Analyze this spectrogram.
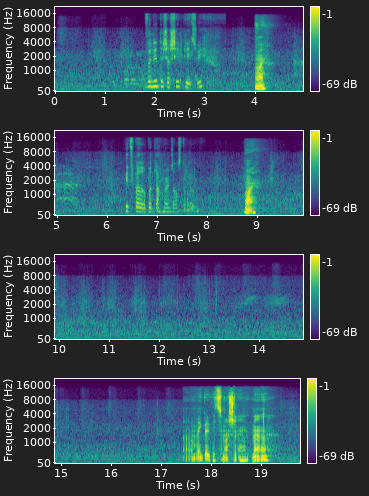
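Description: Footsteps crunch through snow at a steady walk.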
